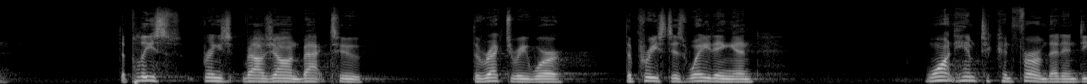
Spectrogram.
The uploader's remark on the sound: on Sunday, January 27, 2013, at Highland Baptist Church.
